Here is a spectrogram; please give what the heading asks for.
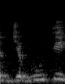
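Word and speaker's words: Djibouti: अगर आपसे पूछे भाई हॉर्न ऑफ अफ्रीका क्या है, तो जिबूती जो देश है ना, ये डी साइलेंट है, इसमें डी साइलेंट है।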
